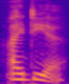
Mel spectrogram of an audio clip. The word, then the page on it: idea: /aɪ.ˈdi.ə/; /ʌɪˈdɪə/; /aɪˈdiɚ/; /aɪ.ˈdɪə/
